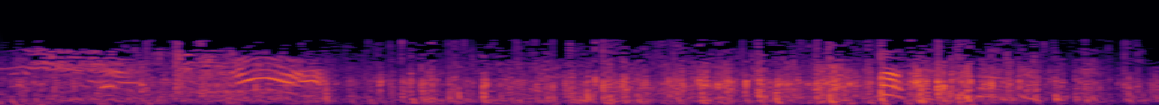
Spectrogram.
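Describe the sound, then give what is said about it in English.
Horse galloping, its hooves clip-clopping in a fast, steady, continuous patter, with a voice heard over part of it. “King Arthur's galloping.”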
